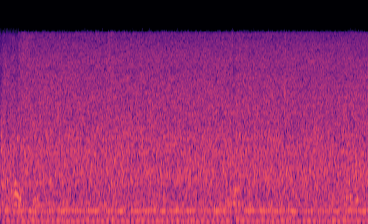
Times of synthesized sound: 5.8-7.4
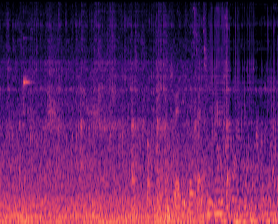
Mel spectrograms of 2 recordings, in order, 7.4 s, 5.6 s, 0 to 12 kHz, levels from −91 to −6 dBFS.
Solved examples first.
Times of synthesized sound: 4.2-5.6

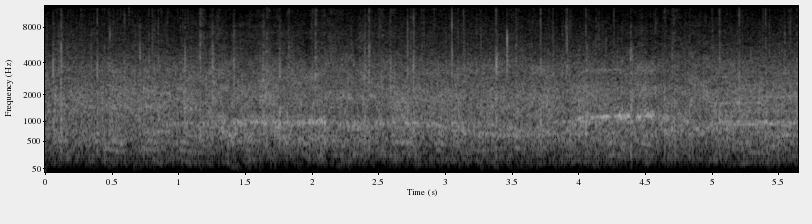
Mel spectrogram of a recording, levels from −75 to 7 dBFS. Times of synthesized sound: 1.1-2.7; 4.3-5.0

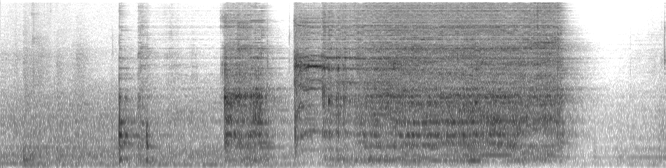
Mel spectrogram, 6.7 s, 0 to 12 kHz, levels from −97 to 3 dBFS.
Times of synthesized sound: 1.4-2.5; 3.0-5.6

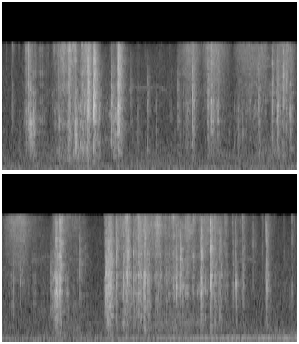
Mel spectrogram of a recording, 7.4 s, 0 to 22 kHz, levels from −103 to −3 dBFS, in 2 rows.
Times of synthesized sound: 0.5-3.6; 4.1-5.3

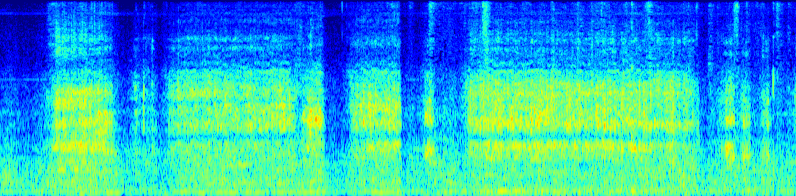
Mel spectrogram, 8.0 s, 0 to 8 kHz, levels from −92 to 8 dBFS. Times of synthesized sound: 1.1-4.0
